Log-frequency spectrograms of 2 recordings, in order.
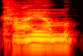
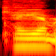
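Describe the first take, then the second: First: It is said as a single two-syllable word. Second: It is said as two separate letter names.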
